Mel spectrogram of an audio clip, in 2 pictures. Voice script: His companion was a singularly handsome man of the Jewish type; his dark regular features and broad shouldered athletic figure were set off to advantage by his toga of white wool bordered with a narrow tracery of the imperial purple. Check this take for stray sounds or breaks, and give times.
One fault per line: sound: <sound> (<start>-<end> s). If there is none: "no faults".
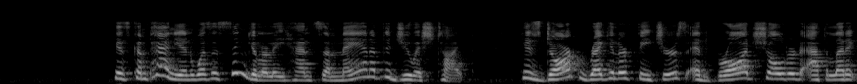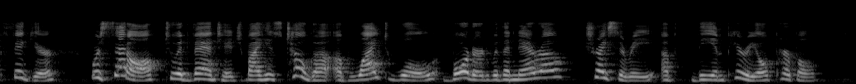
no faults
